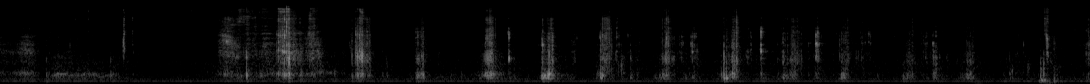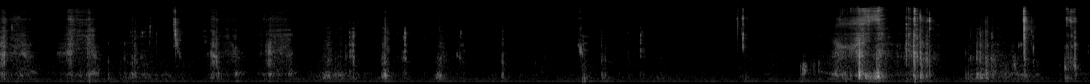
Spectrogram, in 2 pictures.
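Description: Close-up bites and crisp crunchy chewing of raw sour green mango. The crunches come irregularly, with louder clusters of crunching a couple of seconds in and again near the end.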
